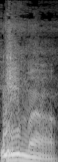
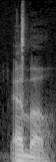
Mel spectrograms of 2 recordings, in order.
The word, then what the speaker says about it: MO: MO. MO. Just so you guys know, MO, it's in the dictionary, the pronunciation when it's spelled out. Yeah. So that's the letter M and the letter O.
